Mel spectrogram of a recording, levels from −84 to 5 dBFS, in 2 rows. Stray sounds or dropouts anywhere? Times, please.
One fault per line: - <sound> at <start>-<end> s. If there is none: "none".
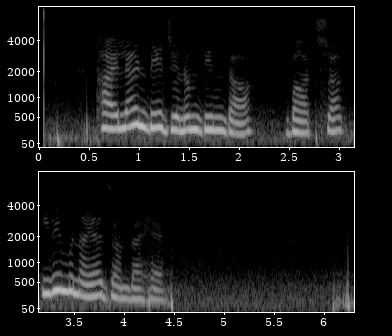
none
